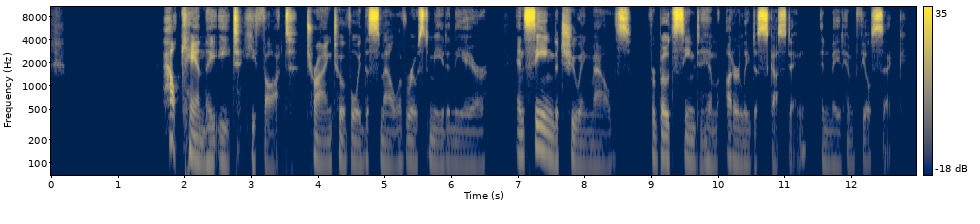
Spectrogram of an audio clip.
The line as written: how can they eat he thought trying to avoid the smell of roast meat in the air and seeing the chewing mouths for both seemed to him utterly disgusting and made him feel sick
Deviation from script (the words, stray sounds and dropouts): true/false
false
